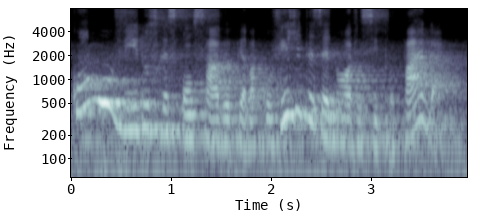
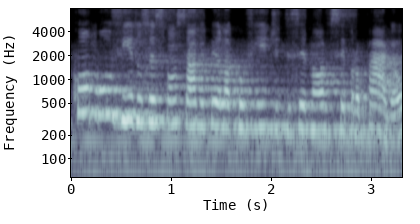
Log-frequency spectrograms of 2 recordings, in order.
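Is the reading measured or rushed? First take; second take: measured; rushed. First: It is read slowly, with pauses and intonation. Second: It is read hastily, without careful pauses. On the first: The speaker calls it right. "Eu tenho que ler pausadamente" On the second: The speaker calls it wrong. "Eu vou ler de qualquer jeito"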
